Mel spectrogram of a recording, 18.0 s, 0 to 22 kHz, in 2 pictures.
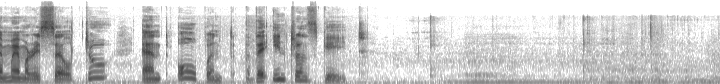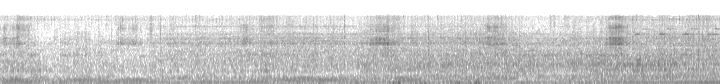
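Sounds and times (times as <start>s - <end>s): gate motor humming: 5.4s - 18.0s.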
